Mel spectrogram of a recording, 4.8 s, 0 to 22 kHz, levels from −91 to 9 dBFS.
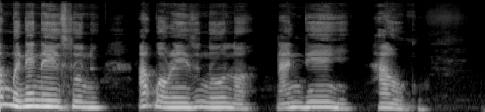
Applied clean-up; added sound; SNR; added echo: none; none; none; none.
